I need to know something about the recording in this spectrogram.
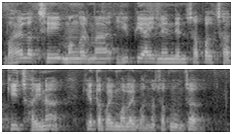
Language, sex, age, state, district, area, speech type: Nepali, male, 45-60, West Bengal, Kalimpong, rural, read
